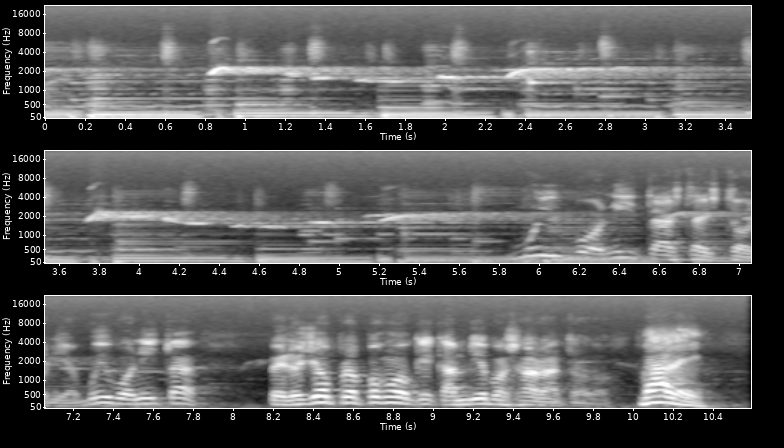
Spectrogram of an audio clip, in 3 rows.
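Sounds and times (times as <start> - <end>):
person whistling a love song: 0.0 - 7.1
instrumental backing music: 0.0 - 7.7
speech: 6.3 - 10.5.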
